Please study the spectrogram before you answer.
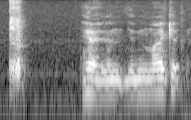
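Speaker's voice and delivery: ordinary talk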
